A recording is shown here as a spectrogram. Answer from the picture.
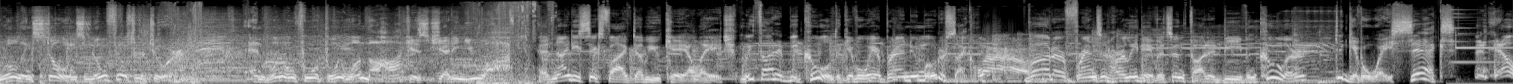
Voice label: imaging classic rock voiceover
